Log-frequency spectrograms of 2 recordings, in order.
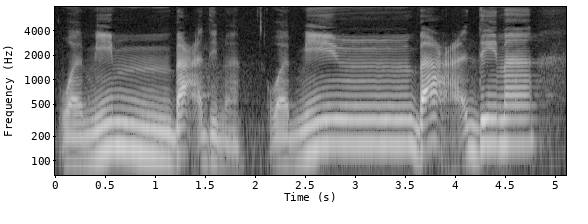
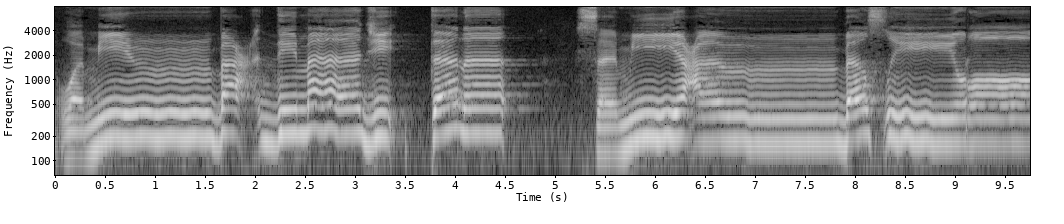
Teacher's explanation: Jadi bacaan dia tu ba tu tukar kepada mim, dengung dengan kadar dua harakat. Dua harakat saja. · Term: iqlab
